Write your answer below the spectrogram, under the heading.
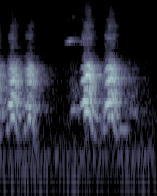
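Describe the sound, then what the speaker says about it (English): A family dog barks at feet bouncing on a backyard trampoline, four sharp barks in two quick pairs, close and fairly loud, with no talking. "the dog loves to go under the trampoline and bark at their feet as they're bouncing on top of them"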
